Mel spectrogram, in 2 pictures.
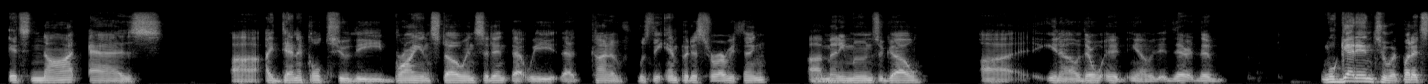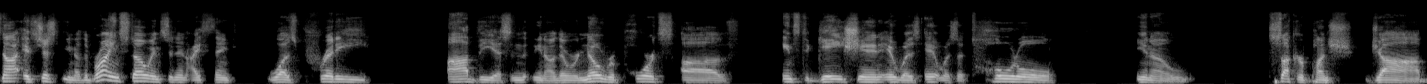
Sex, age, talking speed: male, 30-49, 150 wpm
